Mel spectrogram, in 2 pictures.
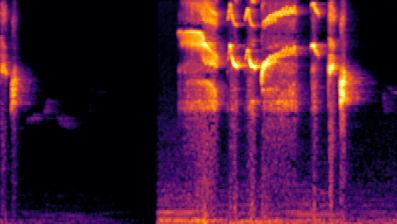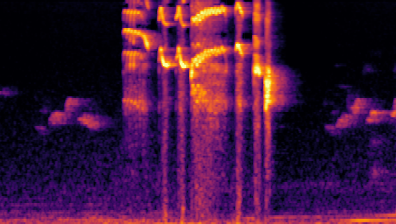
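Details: Provocation song of an agitated Orange-headed thrush, meant to set other birds singing: two long, rapid torrents of high, twisting whistles and sharp chattering notes about five seconds apart, with faint soft warbles between.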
